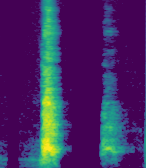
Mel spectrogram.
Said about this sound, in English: I'm sorry that my dog cannot shut up.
